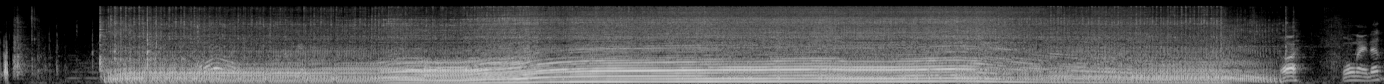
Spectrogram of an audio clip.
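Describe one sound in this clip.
A small two-stroke engine runs loudly, revs up high, then slows and cuts out.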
